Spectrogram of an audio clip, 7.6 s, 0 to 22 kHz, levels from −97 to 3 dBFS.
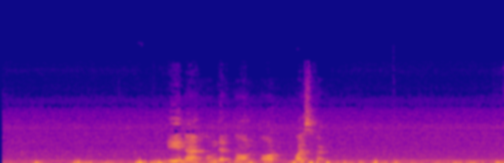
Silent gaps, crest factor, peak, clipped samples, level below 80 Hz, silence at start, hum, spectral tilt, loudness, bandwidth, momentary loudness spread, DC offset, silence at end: none; 20 dB; -8 dBFS; under 0.1%; -38 dBFS; 0.05 s; none; -6 dB/octave; -29 LUFS; 12 kHz; 19 LU; under 0.1%; 0 s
